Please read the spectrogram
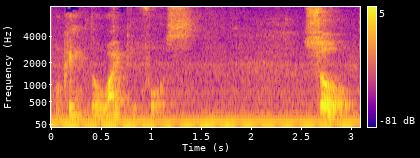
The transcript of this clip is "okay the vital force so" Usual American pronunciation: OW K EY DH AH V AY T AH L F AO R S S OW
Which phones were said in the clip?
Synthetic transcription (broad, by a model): OW K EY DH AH W AY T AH N F AO S S OW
